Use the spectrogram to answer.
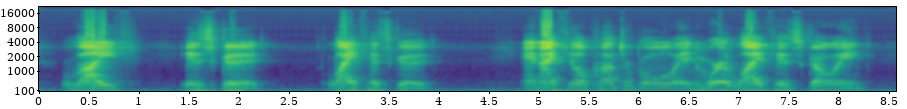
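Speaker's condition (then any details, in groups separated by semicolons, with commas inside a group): Multiple sclerosis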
